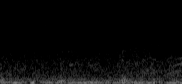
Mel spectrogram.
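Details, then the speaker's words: Mercedes C63 after fixing loud suspension squeaks by spraying lube on the upper and lower control arm bushings and ball joints: only a low rumble and wind as the front end moves, no squeaking, perfectly quiet now. "no more squeaking noise no nothing perfectly quiet now"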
